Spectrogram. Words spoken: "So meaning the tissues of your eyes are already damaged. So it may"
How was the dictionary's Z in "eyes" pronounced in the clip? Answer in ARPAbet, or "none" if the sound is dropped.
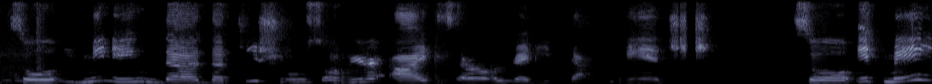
S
